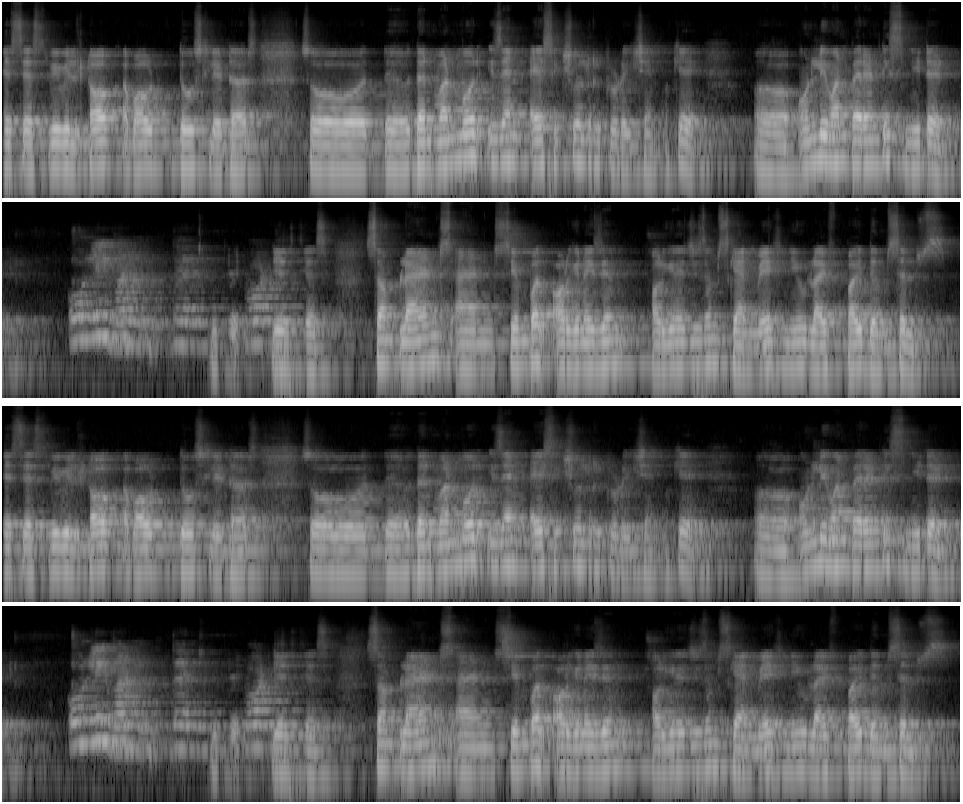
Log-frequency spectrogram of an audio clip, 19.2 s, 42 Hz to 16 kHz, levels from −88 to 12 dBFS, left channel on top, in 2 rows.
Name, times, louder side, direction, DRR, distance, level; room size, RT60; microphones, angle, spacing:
voice 1, 0.0-6.9 7.5-9.4 11.9-12.0 12.3-12.7 13.2-15.8 16.1-19.0, left 3 dB, 30° left, 6 dB, 0.3 m, -27 dB
voice 2, 10.2-11.7 12.0-12.4 14.6-14.8, right 2 dB, 35° right, -2 dB, 1.4 m, -35 dB
12.0 x 5.1 x 2.4 m, 1.4 s
head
